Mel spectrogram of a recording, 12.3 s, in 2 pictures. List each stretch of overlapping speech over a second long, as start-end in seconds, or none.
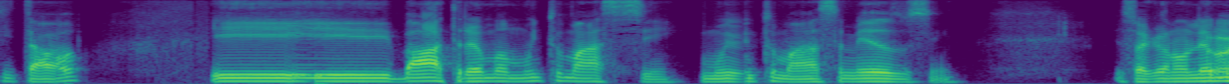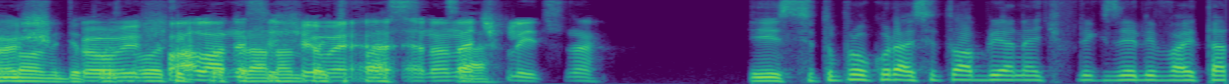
6.0-8.7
